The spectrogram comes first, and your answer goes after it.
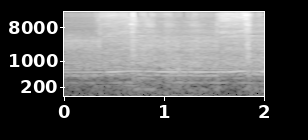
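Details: Curb-find Bissell PowerClean upright vacuum with abused filters, suspected worn belt and iffy bearings: hose test, motor whines at steady mid pitch and shifts briefly when hose is blocked; suction and motor response seem normal.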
